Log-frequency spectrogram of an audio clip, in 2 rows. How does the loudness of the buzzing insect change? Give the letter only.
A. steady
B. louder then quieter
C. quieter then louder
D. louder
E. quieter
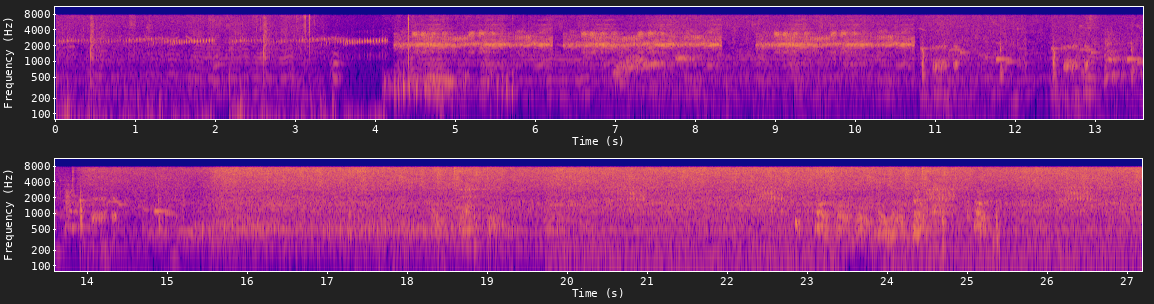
D.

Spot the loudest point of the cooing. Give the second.
5 s.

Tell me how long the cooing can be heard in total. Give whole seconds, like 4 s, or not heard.
3 s.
